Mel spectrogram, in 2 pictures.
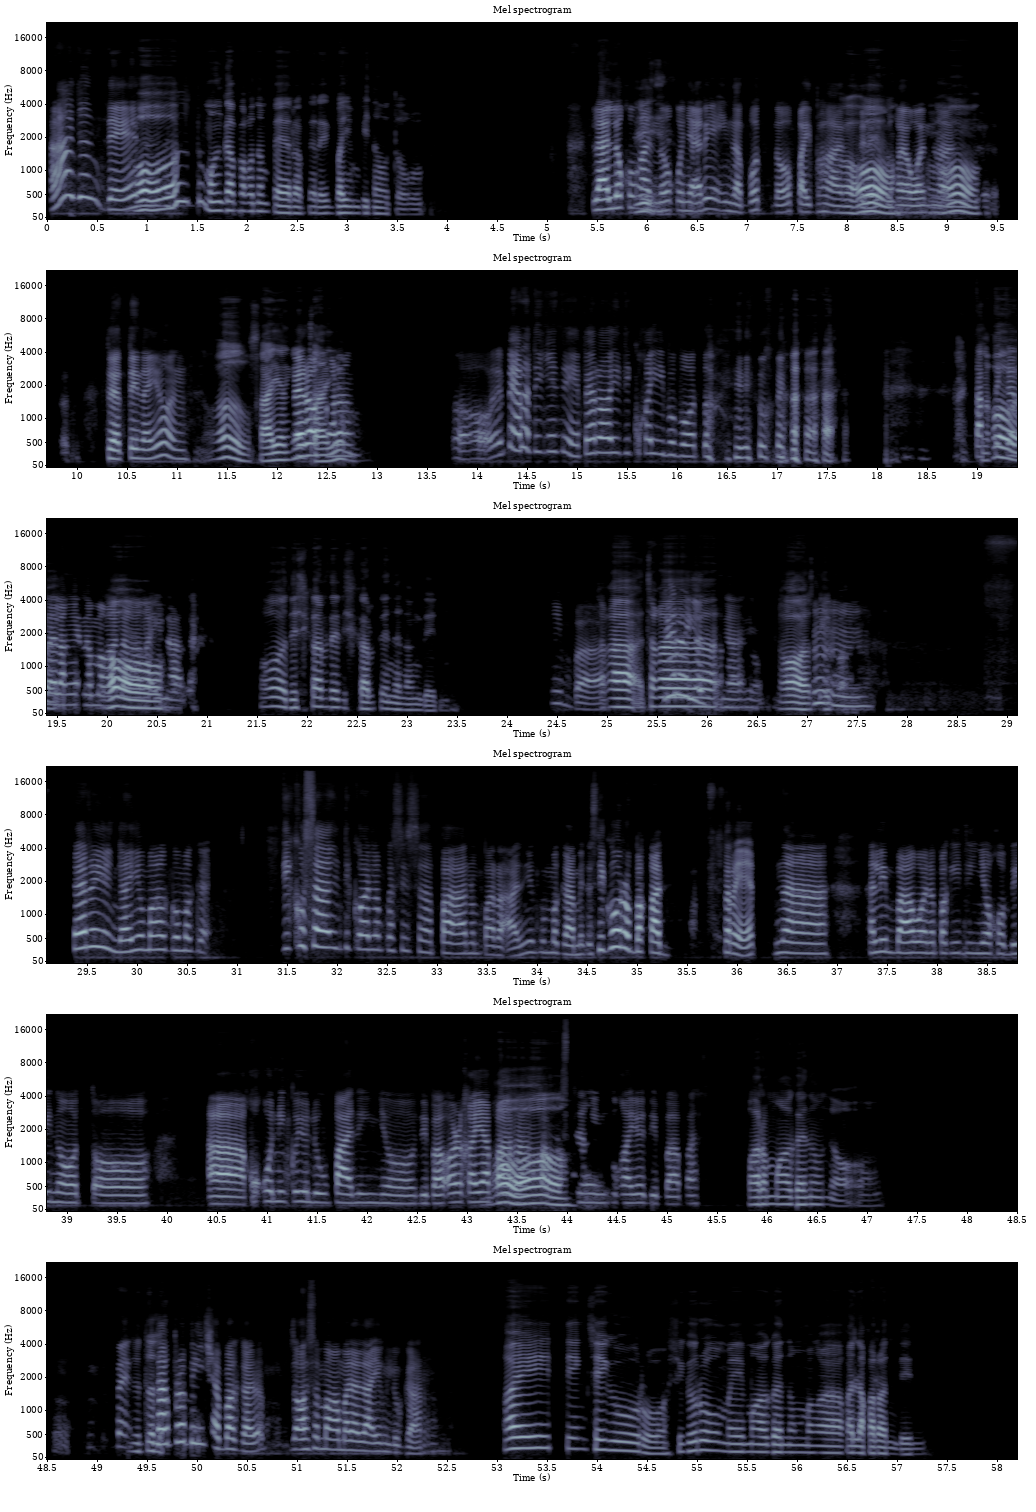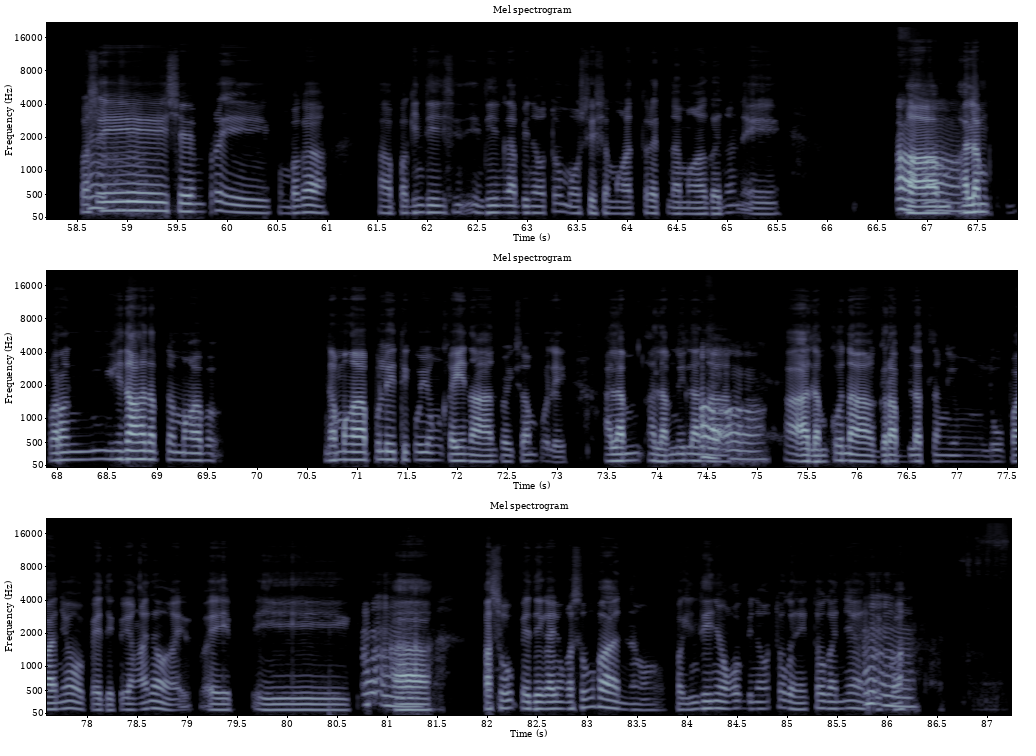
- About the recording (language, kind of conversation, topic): Filipino, unstructured, Ano ang masasabi mo sa mga pulitikong gumagamit ng takot para makuha ang boto ng mga tao?
- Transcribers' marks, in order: static; mechanical hum; other background noise; chuckle; sniff; tapping; distorted speech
